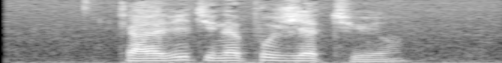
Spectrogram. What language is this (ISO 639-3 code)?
fra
